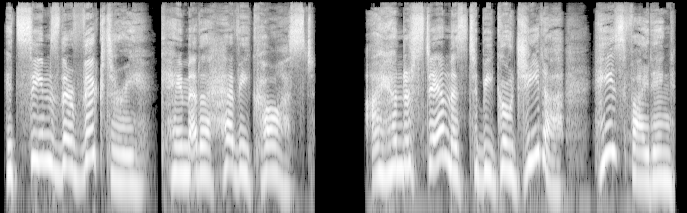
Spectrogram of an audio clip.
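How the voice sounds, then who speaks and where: A woman voicing a polite, soft-hearted female android scientist who gives formal, earnest and expressive commentary on fights in a video game. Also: sits high, a little slow, dry recording, clean studio sound. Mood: composed, curious. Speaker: match commentator.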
